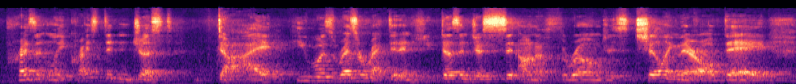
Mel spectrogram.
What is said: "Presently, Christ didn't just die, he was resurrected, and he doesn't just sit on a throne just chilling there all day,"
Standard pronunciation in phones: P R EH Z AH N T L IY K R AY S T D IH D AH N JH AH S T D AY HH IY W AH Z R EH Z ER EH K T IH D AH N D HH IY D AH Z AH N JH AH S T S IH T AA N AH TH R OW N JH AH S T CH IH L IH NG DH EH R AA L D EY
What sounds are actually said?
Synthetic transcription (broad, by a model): P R EH Z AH N T L IY K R AY S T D IH D N JH AH S T D AY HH IY W AH Z R EH Z ER EH K T IH D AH N IY D AH Z AH N JH AH S T S IH T N AH TH R OW N JH AH S CH IH L IH NG DH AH R AA L D EY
